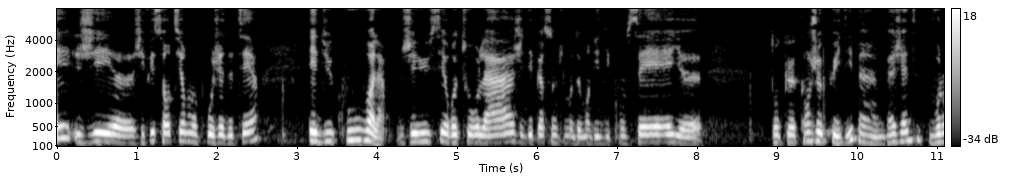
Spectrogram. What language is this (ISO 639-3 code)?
fra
